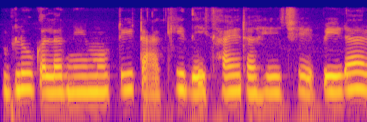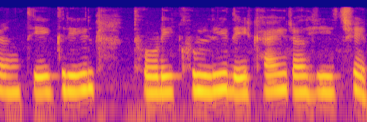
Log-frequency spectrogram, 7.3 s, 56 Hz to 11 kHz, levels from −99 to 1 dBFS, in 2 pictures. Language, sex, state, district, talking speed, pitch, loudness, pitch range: Gujarati, female, Gujarat, Valsad, 140 wpm, 205 Hz, -14 LUFS, 205-220 Hz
